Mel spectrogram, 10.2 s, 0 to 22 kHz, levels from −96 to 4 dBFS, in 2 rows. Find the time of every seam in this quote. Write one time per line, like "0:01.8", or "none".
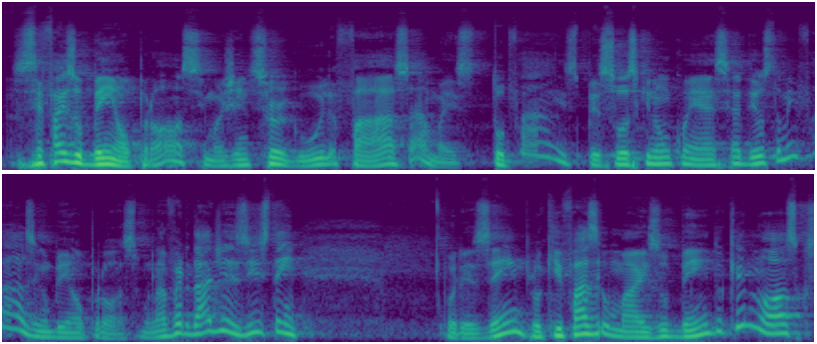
0:03.2
0:07.8
0:08.8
